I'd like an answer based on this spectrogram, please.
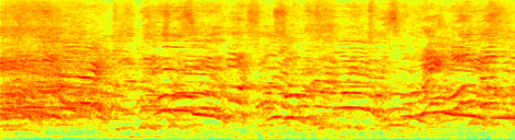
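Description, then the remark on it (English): A crowd shouts answers over one another after being asked who is winning a rap battle: loud, overlapping chatter, many voices calling out at once in a steady roar with a few higher yells rising above the babble. “I'm asking the crowd too. Who is winning this battle?”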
